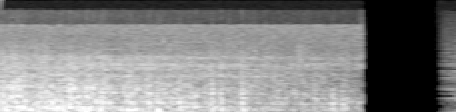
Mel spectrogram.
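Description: Rumbling storm sound effect, thunder with a rain-like hiss, slowly fading, then cut off suddenly near the end.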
